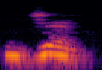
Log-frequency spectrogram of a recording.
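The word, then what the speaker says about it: gem: तो इसको क्या पढ़ेंगे हम? जेम, जी ई एम, जे। क्योंकि जी के बाद क्या है? ई है, तो इसका प्रोनाउंसिएशन क्या होगा? जे, जेम। एंड ग, इसका प्रोनाउंसिएशन होगा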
